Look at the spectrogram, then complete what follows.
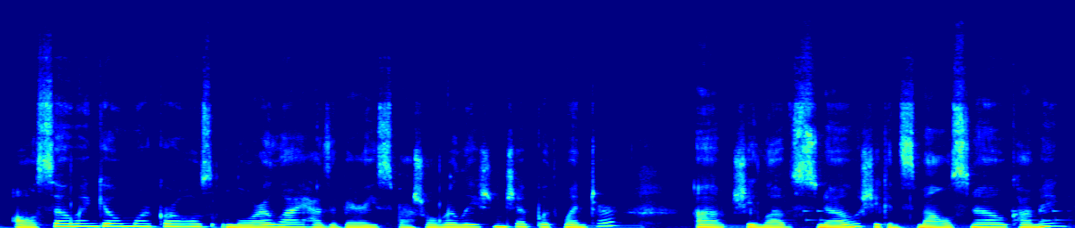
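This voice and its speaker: A young woman with a raspy, slightly hoarse voice from a cold, chatting casually and softly over her gameplay, sometimes dropping to a whisper. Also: mid-range voice. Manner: soft-spoken, chatty, trails into whispers. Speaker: gaming vlogger.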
